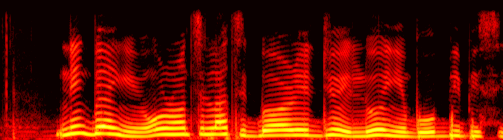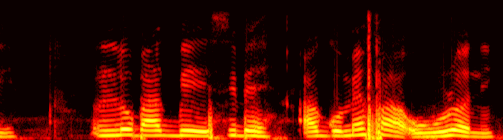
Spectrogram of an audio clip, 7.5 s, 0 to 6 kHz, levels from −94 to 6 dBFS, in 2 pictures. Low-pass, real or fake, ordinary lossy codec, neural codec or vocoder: 5.4 kHz; real; none; none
